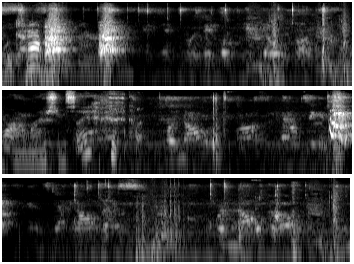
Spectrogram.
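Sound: dog barking

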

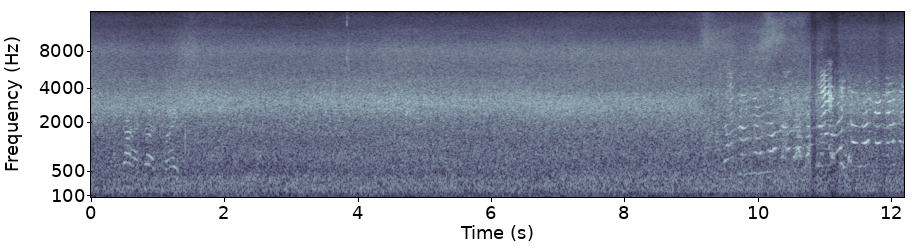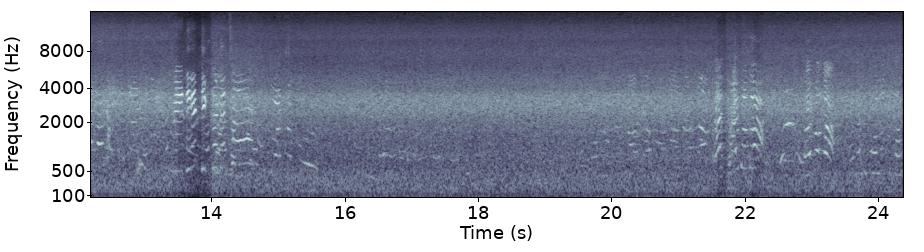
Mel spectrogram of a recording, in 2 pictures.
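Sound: Napne waterfall

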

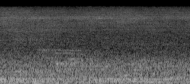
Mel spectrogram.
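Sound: Tokaido Shinkansen Nozomi train departing

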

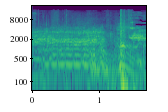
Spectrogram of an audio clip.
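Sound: horse neighing in a video game

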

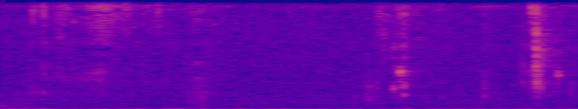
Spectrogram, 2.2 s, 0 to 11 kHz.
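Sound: biting and chewing a 24k gold-leaf waffle

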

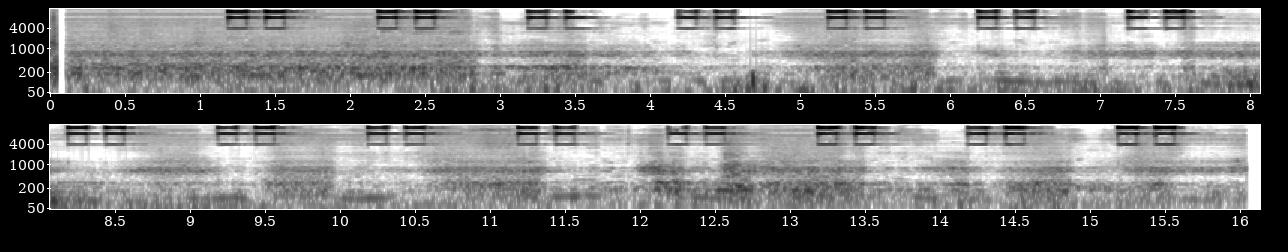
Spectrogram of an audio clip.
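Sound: digital watch alarm beeping

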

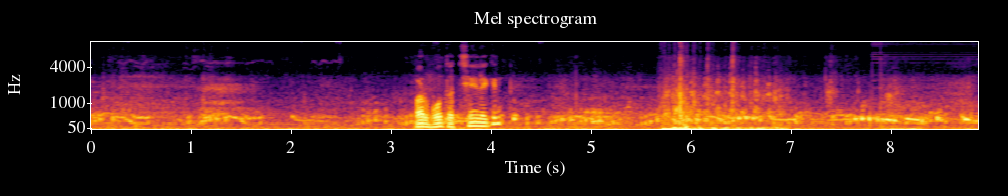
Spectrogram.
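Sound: high flyer pigeons cooing

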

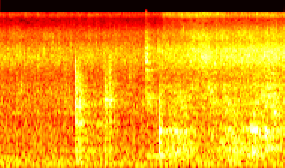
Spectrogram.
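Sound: ground green chilies frying in hot oil

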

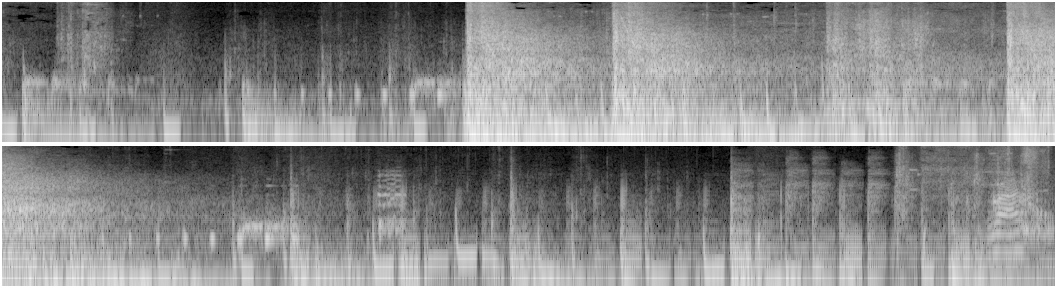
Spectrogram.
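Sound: gunfire in video game Half-Life: Alyx

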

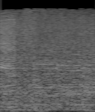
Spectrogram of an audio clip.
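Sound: Porsche hypercar engine in a racing video game

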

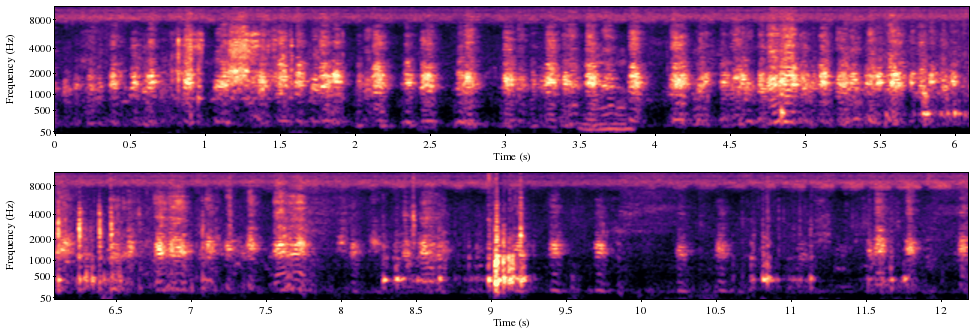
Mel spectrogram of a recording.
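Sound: domestic ducks quacking

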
